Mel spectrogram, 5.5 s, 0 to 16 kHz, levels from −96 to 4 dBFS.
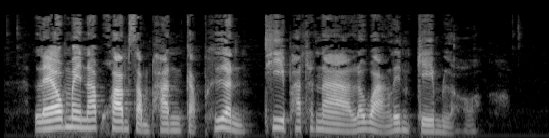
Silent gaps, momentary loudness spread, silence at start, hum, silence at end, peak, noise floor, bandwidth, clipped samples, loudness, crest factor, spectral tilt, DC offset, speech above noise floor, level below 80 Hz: none; 16 LU; 0.35 s; none; 0.95 s; 0 dBFS; -66 dBFS; 11.5 kHz; under 0.1%; -23 LUFS; 24 dB; -3 dB/octave; under 0.1%; 42 dB; -70 dBFS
